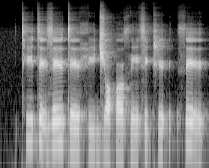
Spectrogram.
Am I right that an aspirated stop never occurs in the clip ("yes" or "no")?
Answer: no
